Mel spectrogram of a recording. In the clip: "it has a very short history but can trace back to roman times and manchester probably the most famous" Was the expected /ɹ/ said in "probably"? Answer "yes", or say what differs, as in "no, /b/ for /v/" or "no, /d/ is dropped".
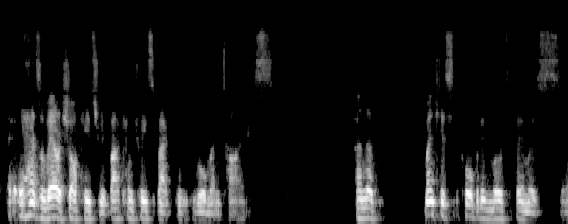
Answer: no, /ɹ/ is dropped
